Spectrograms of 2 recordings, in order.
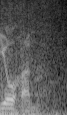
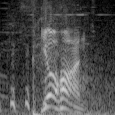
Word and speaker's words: Johan: Okay, so we're going into, we're teaching Tim European pronunciation. If you call Jean Lassalle Jean, that's fine. But the tank is called Johan. Johan!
